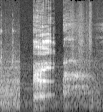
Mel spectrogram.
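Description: Steady car engine and road noise cuts off, then a man burps loudly, followed by a second, quieter burp.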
